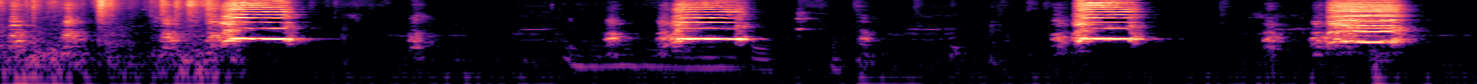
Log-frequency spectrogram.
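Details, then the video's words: Alarmed chicken, Uganda: four loud, raspy squawks roughly every two seconds, with quiet clucking between them. "Alert Chicken Noises"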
